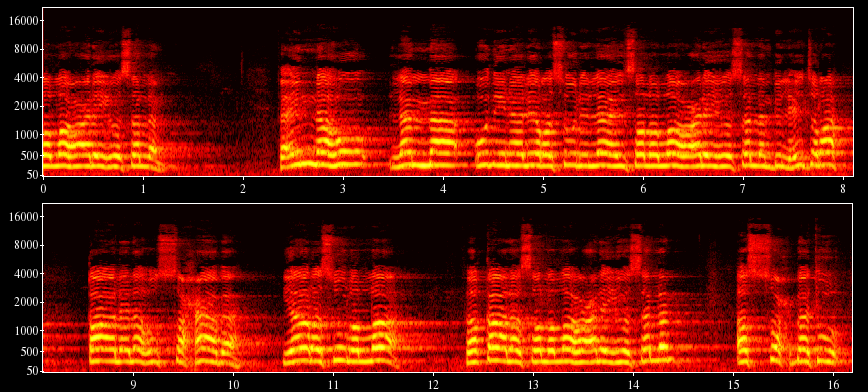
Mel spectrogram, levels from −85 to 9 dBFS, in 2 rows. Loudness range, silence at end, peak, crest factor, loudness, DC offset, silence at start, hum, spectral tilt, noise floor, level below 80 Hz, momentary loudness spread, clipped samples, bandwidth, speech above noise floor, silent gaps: 2 LU; 0 s; -2 dBFS; 16 dB; -17 LUFS; under 0.1%; 0 s; none; -5 dB/octave; -54 dBFS; -56 dBFS; 7 LU; under 0.1%; 10.5 kHz; 37 dB; none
